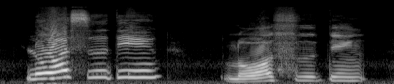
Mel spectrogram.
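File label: "luo2si1di1ng", Mandarin Chinese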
